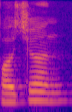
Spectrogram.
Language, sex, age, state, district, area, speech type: Goan Konkani, female, 30-45, Goa, Ponda, rural, spontaneous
